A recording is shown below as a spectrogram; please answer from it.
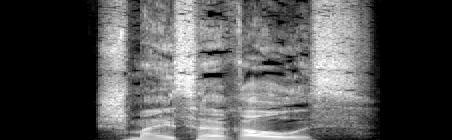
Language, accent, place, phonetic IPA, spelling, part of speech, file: German, Germany, Berlin, [ˌʃmaɪ̯sə ˈʁaʊ̯s], schmeiße raus, verb, De-schmeiße raus.ogg
- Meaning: inflection of rausschmeißen: 1. first-person singular present 2. first/third-person singular subjunctive I 3. singular imperative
